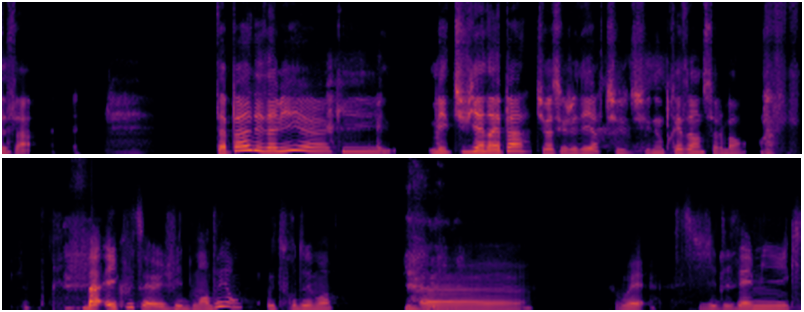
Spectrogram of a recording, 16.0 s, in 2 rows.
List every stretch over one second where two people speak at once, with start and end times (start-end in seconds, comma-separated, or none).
none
